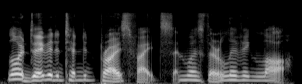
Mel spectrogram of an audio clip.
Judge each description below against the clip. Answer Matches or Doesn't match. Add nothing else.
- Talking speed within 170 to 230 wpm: Matches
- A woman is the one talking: Matches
